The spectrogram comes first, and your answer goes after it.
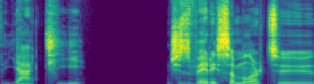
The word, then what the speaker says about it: Aten: the linguists state, that it wasn't pronounced Aten or Yaten or Aton, it was pronounced Yati, which is very similar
